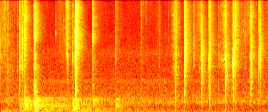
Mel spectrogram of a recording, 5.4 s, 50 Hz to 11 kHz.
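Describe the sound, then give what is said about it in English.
A deck of tarot cards is shuffled and cards are pulled, giving many quick papery riffles and sharp flicks in an uneven rhythm. “Okay, so I pulled 9 cards. Bottom of the deck.”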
